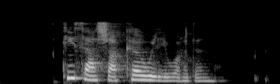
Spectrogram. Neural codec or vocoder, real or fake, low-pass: none; real; 7.2 kHz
